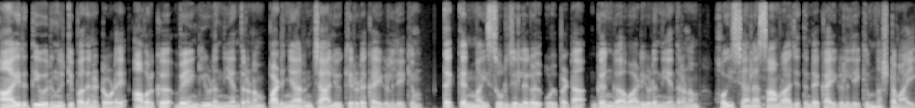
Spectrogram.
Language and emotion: Malayalam, neutral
